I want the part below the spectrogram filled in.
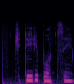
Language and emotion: Russian, neutral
